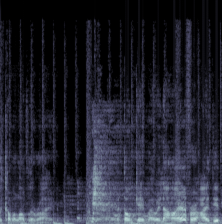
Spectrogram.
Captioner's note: audience laughs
